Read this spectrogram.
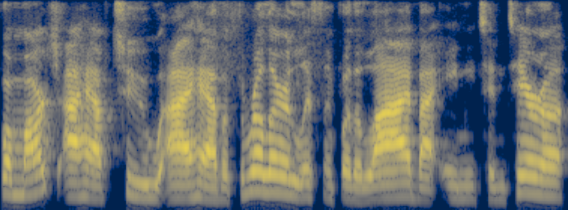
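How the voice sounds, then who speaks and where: A woman with a mid-range, congested, stuffy voice talks at normal speed. She's a book vlogger in casual review mode, animatedly chatting about books she loved and often dropping "y'all" and "like."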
